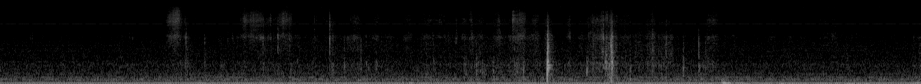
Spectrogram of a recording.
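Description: Sheets of paper rustling and being shuffled by hand, with a few sharper crinkles and snaps, the loudest about five and a half seconds in, over a steady low hum.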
